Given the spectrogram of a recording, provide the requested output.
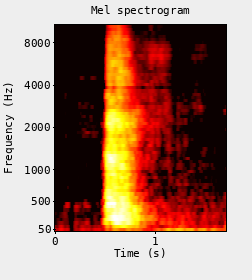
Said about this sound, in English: I didn't know if you were, you cleared your throat. I didn't know if you were clearing your throat. I cleared my throat. All right, ladies and gentlemen. To let us know that we were back. You just cleared your throat.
